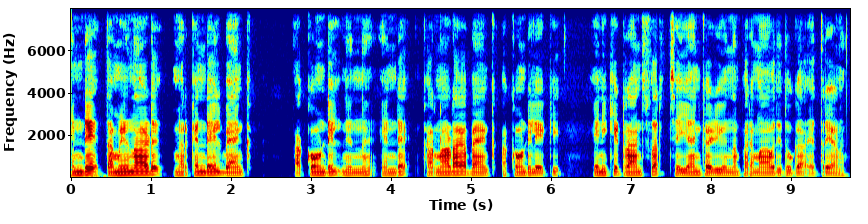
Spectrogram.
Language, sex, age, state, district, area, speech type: Malayalam, male, 45-60, Kerala, Kozhikode, urban, read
